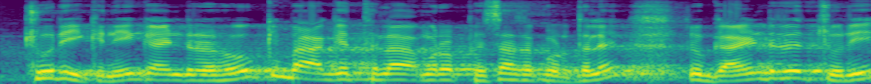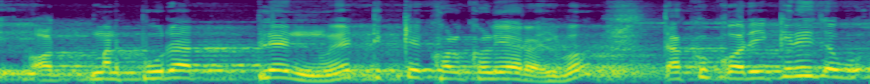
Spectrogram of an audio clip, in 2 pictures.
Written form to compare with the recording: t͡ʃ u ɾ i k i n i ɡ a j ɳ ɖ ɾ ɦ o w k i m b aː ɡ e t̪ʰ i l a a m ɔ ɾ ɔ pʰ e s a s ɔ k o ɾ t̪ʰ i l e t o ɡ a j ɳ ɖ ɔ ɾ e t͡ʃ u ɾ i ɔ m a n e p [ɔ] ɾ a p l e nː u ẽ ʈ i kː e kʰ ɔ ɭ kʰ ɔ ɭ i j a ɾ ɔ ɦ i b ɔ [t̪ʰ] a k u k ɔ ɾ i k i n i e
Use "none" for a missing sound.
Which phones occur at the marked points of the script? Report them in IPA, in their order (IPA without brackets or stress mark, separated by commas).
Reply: u, t̪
